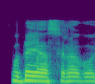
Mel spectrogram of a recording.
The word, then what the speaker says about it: 筆安: 辻原昇、辻原昇、 후데야스라고 읽고 한자 연관 일본어로는 후대, 붓, 야순지루, 만족하다 등이 있습니다.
